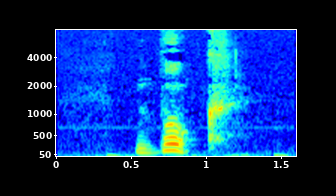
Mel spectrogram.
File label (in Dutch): "boek", Dutch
